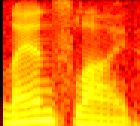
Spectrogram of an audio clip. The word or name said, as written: landslide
